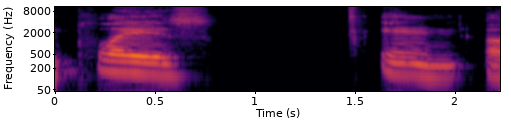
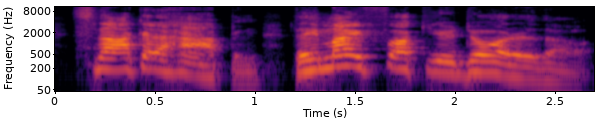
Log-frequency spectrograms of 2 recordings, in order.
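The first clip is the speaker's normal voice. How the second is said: ordinary talk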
